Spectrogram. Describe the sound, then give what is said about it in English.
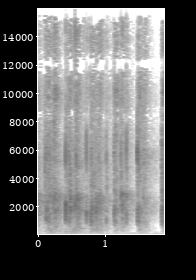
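An audience claps hands in a steady, dense patter of overlapping claps with sharper accents every half second or so, moderately loud and continuous through the whole stretch. “Let's clap your hands if you know that Lord can bring you out of that situation today.”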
